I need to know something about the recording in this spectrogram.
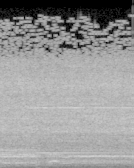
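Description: Aldi Stirling robot vacuum cleaner running, a steady whir of its motor and fan with a thin high whine.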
